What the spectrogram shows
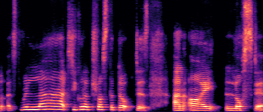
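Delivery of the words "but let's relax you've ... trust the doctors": patronizing, condescending know-better mansplaining, pitched up. Retelling a man's reply to the speaker's objection: mock mansplaining tone. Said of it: "mansplaining-y kind of way".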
